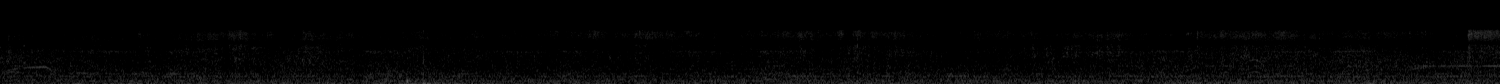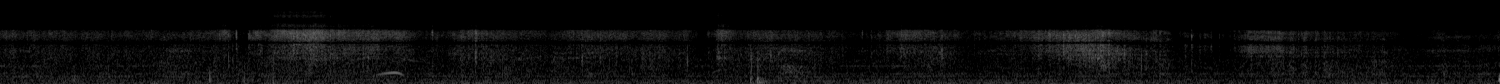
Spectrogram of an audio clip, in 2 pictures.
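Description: Wind rushing over the microphone: faint at first, stronger from about halfway, with louder gusts swelling and fading twice.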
